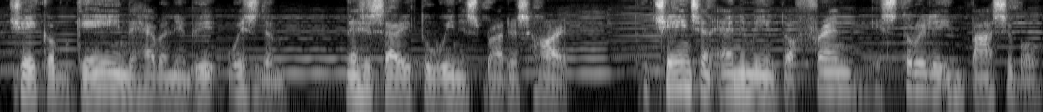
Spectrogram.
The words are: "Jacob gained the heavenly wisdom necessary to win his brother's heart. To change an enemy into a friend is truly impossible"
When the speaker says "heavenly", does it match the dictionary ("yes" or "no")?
yes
